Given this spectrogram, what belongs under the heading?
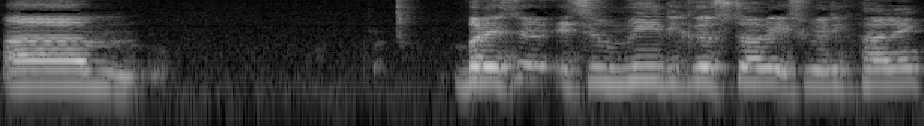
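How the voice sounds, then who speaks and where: A man speaks with an English accent. His pitch is high. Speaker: vlogger. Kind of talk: casual monologue. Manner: fast when excited; hesitant, many fillers.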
